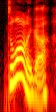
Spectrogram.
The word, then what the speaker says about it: Dahlonega: The story takes place in a town called, thank you so much for the pronunciation because that's intimidating. That is intimidating. Dahlonega? Yep. Dahlonega, Dahlonega.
